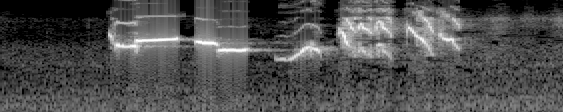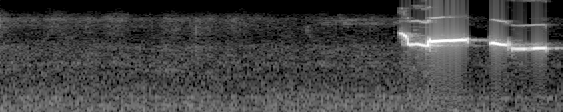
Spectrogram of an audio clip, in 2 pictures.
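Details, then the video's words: Oriental magpie-robin call aimed at stressed young birds that stopped singing: a descending whistled phrase, then rapid harsh chattering notes. A second whistled phrase begins after a silent stretch. "panggilan kacer bahan stress macet bunyi"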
